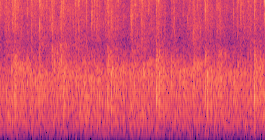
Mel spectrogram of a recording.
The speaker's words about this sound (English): Somebody give the Lord a hand clap of praise this morning. He's so good.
